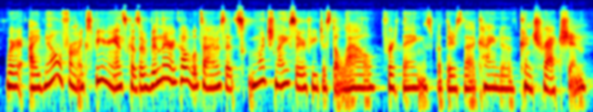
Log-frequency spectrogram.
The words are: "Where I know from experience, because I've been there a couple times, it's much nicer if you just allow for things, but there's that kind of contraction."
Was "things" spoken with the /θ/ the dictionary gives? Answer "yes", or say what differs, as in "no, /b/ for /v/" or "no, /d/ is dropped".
yes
